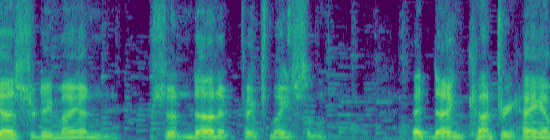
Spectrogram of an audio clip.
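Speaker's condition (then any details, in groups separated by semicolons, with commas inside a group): No condition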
